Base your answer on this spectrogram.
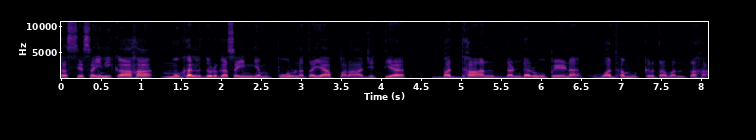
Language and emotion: Sanskrit, neutral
